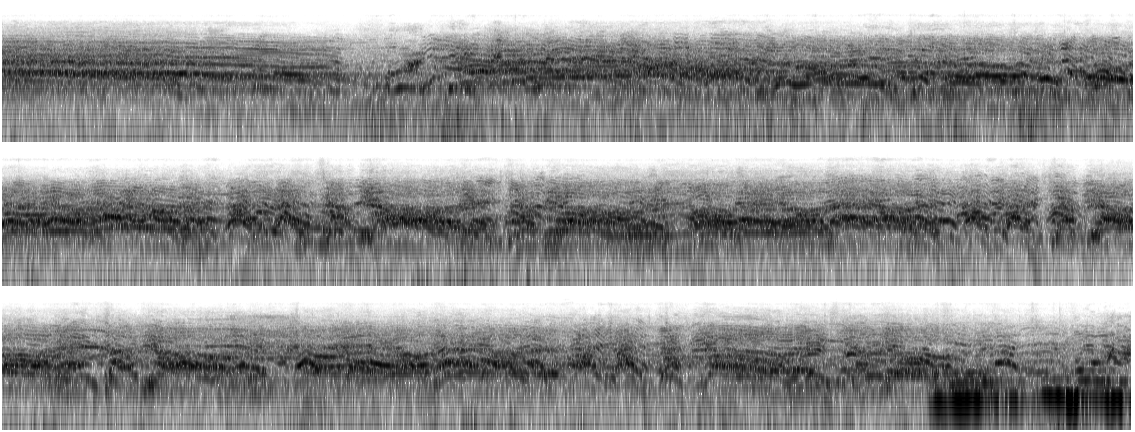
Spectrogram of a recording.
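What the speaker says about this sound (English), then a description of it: "big cheer." A crowd at a school sports match between St Patrick's and CBC cheers loudly and keeps it up, many young voices shouting and yelling together without pause, close and strong throughout.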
